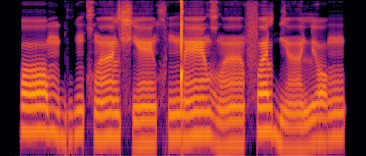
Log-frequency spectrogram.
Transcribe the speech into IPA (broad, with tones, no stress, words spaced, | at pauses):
ɔː˥mbṳ˧˥ŋ χʷɐ̃ː˧˥lxʲɛ̃ː˩˧xʷ ŋ͡ǃɛ̃ː˧˥ʁʷɐ̃ː˩˧ fɐ˥lɡʲɐ̃ː˩ lʲɔ˧˥ŋ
